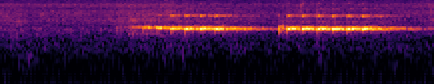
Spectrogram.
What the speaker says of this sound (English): That's a phone.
